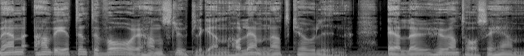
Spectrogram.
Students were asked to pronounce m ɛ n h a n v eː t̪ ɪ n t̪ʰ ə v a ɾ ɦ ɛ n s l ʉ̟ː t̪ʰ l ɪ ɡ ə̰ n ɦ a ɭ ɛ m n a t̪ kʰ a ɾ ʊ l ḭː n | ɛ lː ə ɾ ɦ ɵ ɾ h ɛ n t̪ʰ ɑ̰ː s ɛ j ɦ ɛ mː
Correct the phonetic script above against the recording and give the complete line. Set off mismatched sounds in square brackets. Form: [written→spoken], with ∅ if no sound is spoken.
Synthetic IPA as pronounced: m ɛ n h a n v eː t̪ ɪ n [t̪ʰ→t̪] ə v a ɾ ɦ [ɛ→a] n s l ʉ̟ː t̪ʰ l ɪ ɡ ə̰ n ɦ a ɭ ɛ m n a t̪ kʰ a ɾ ʊ l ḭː n | ɛ lː ə ɾ ɦ ɵ ɾ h [ɛ→a] n t̪ʰ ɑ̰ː [s→ʂ] ɛ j ɦ ɛ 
